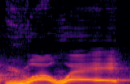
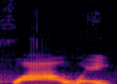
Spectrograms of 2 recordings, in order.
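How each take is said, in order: First: Huawei said the French way, "u-a-ouè"; French-style Huawei; wrong French reading. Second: Huawei said "wa-wei", slow, without the French U; Chinese pronunciation. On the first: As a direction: read Huawei like a French word. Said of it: "ce n'est pas Huawei". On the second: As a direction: give Huawei its Chinese sounds, "wa-wei", slowly. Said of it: "c'est Huawei". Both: Shown as a demonstration.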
